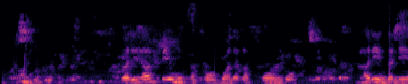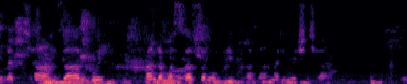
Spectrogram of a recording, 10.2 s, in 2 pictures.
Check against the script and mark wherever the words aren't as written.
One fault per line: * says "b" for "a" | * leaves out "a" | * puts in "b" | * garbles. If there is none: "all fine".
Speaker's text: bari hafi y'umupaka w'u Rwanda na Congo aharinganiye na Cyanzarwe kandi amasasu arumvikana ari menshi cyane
all fine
